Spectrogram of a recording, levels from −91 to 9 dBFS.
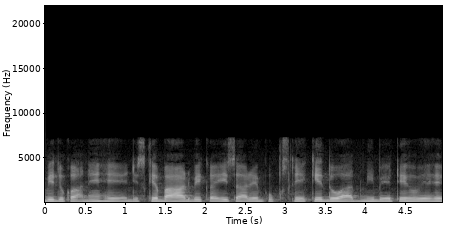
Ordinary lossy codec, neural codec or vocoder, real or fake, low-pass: MP3, 64 kbps; codec, 16 kHz, 6 kbps, DAC; fake; 7.2 kHz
